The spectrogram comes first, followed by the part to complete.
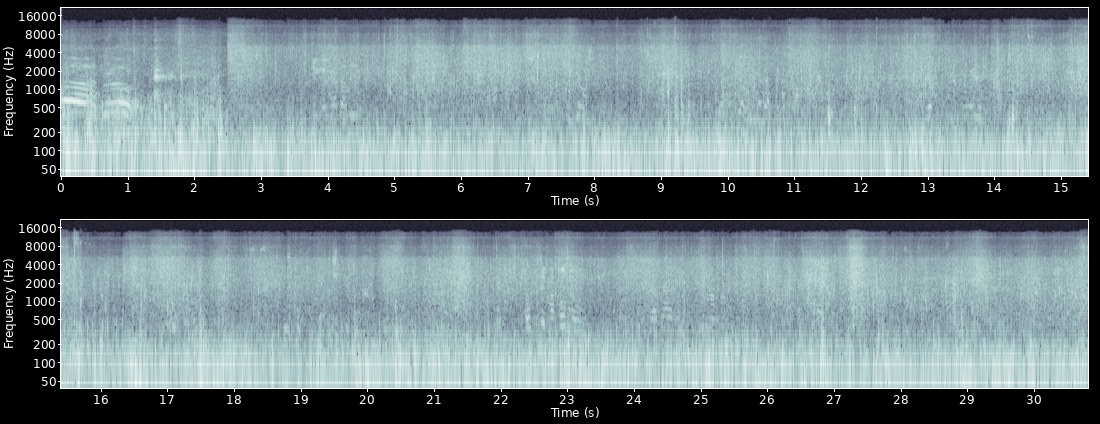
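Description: Wind buffeting the microphone with choppy water slapping against the hull of a Sea-Doo Fish Pro jet ski, the slaps coming irregularly every second or so over a steady low rumble.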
